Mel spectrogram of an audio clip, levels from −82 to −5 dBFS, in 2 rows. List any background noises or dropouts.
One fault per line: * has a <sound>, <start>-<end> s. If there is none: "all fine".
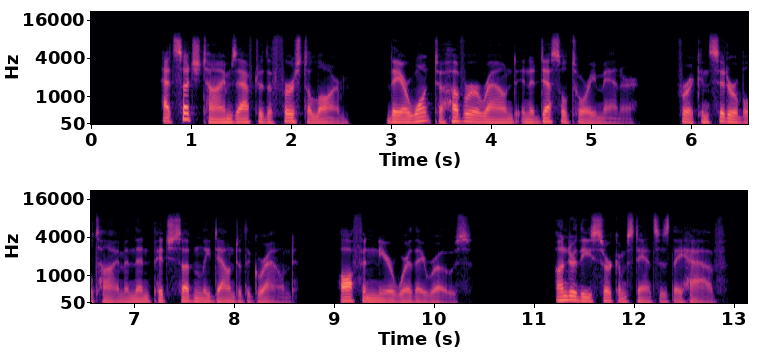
all fine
